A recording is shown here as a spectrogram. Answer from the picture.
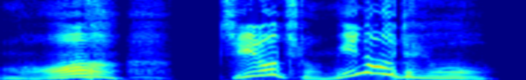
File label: stop staring, jp; p4u; yukari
